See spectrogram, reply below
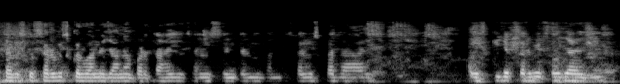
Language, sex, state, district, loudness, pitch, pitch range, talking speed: Hindi, male, Uttar Pradesh, Hamirpur, -19 LUFS, 160 Hz, 160-170 Hz, 210 wpm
